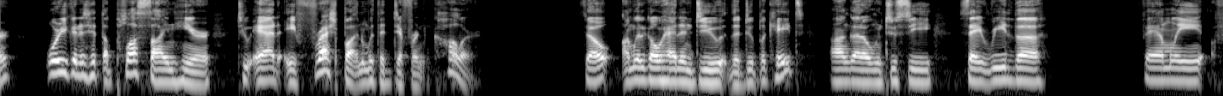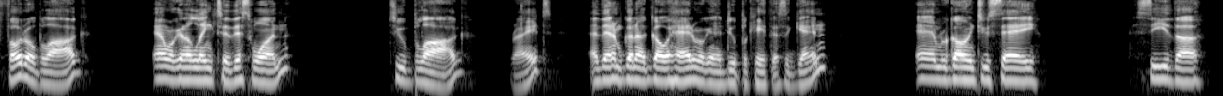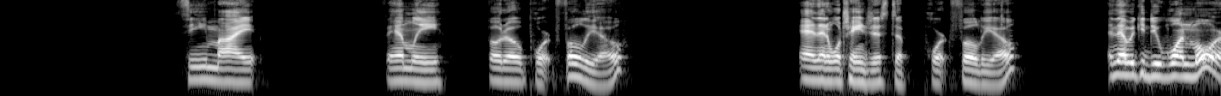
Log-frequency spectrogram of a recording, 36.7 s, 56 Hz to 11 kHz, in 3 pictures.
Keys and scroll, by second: 5.1 super+z, 7.5 super+a, 8.2 shift+super+a, 9.4-12.5 typing, 13.7 g, 14.2 super+k, 15.8 super+a, 16.0 super+/, 16.1-17.2 typing, 17.4 Return, 21.7 shift+super+Right, 23.3-24.0 typing, 25.6 shift+super+Right, 26.0 shift+super+s, 26.3 e, 26.4 space, 26.6 shift+m, 26.7 y, 27.7-30.8 typing, 32.5 super+a, 32.7 super+/, 32.9-34.4 typing.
